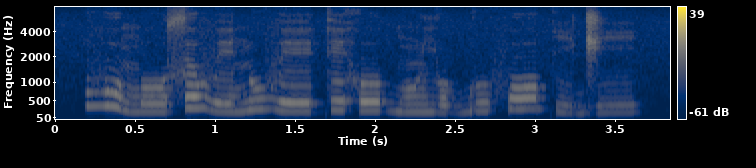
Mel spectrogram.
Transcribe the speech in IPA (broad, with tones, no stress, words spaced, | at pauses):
vo˦˨ŋoː˨sə˦ ve˧ nu˦veː˧ ke˦hoː˦ɡ͡bũ˧ jo˨ɡ͡bu˧ foː˦ki˨ d͡ʒi˧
